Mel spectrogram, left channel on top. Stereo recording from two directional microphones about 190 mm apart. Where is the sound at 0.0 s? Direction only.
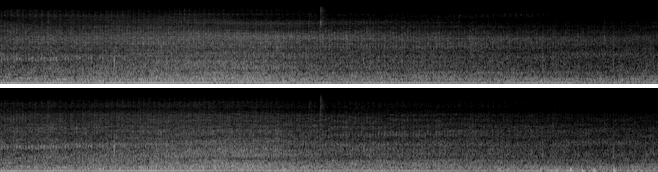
45° right (ahead or behind).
